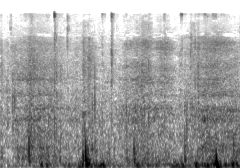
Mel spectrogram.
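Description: A person's footsteps at walking pace, a soft thud about every half second.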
